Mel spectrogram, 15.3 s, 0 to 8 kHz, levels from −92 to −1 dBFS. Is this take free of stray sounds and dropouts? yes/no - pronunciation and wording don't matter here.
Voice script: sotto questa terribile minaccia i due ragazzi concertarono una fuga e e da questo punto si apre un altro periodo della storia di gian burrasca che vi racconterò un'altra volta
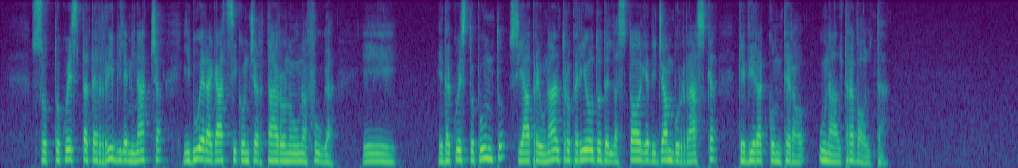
yes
